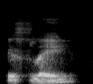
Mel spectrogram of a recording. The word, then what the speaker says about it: Islay: And the Highlands, one looks like Islay, it's pronounced Isla, I-S-L-A-Y.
